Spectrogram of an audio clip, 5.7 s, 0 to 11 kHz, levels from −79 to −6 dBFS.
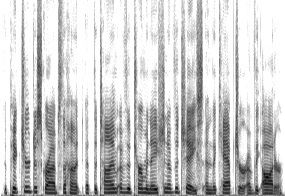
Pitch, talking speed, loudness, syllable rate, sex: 205 Hz, 210 wpm, -17 LUFS, 5.7 syllables/s, female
